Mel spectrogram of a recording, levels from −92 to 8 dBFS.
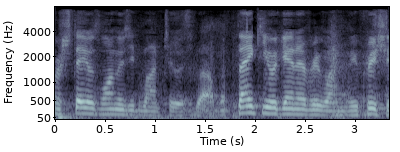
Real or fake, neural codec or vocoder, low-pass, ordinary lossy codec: fake; codec, 44.1 kHz, 3.4 kbps, Pupu-Codec; 7.2 kHz; AAC, 32 kbps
